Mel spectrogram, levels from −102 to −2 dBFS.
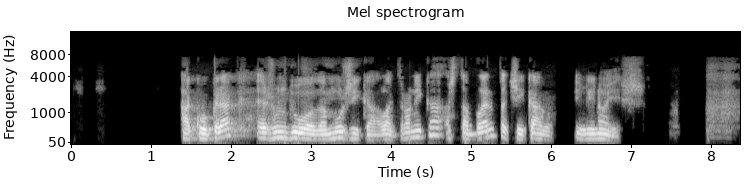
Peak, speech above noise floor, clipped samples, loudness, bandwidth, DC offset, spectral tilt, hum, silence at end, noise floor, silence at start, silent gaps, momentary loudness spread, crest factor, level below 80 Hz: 0 dBFS; over 74 dB; under 0.1%; -17 LUFS; 7.6 kHz; under 0.1%; -7 dB/octave; none; 0.05 s; under -90 dBFS; 1.4 s; 6.08-6.30 s, 7.24-7.47 s, 7.62-7.94 s; 14 LU; 18 dB; -54 dBFS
